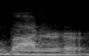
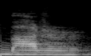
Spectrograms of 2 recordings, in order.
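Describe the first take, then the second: The two takes are said the same way.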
